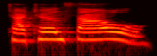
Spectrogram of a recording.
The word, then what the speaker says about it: ฉะเชิงเทรา: รับ ทราบ ไหม คะ ออก เสียง เป็น เสียง ซอ ฉะเชิงเทรา หาด ทราย ปลา อินทรีย์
